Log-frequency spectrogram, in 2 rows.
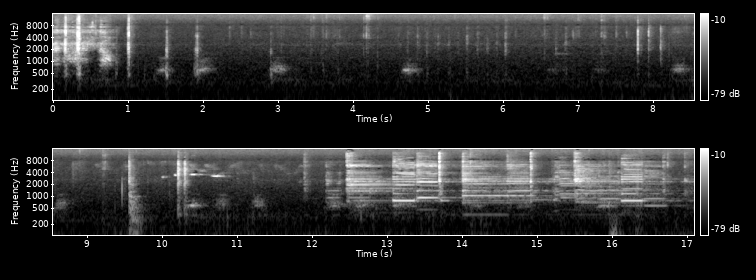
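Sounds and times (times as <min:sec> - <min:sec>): small animal nibbling food: 0:00.0 - 0:09.5.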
